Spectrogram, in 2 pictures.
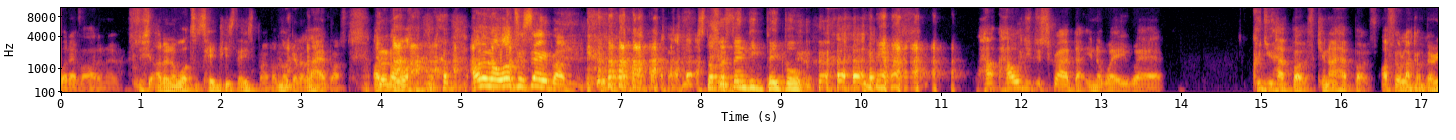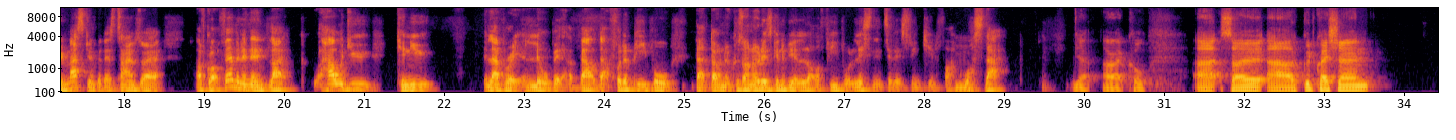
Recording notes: Over zoom. He is currently in lockdown in Austrailia.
